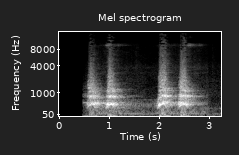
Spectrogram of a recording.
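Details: A Labrador Retriever barks at a walking elephant, giving four deep, loud barks in two quick pairs.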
